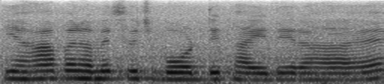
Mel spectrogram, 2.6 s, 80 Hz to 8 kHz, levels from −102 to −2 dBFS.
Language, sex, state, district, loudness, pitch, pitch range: Hindi, female, Haryana, Charkhi Dadri, -14 LUFS, 195 Hz, 190-215 Hz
